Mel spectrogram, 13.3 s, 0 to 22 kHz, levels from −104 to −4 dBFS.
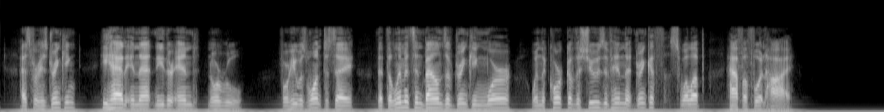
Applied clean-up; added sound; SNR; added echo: none; none; none; none.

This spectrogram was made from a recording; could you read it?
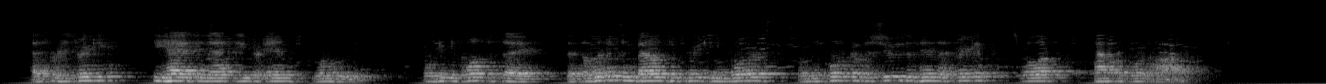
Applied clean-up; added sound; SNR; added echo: neural separator model SepFormer DNS4.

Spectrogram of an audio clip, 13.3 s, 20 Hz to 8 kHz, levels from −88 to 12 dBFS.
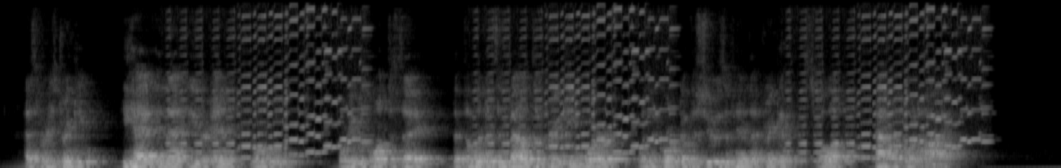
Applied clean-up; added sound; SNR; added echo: none; Harmonica; 11 dB; reverberation time 0.9 s.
